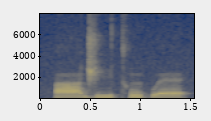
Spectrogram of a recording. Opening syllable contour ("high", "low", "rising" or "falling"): low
